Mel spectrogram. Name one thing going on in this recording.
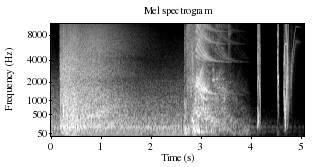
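A paint gun fires with a wet, splattering burst.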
